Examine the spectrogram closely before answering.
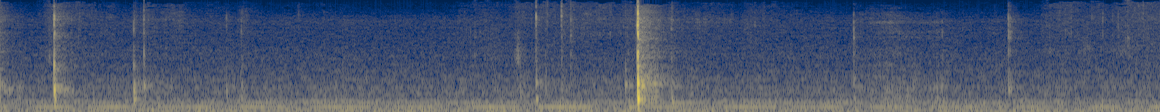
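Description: Thick paint drips and splashes softly onto a surface.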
